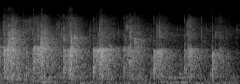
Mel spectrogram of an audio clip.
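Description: Audience applause in the rhythmic form of steady, evenly spaced claps, welcoming a guest's inaugural address at a formal gathering, close and fairly loud over a short stretch.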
